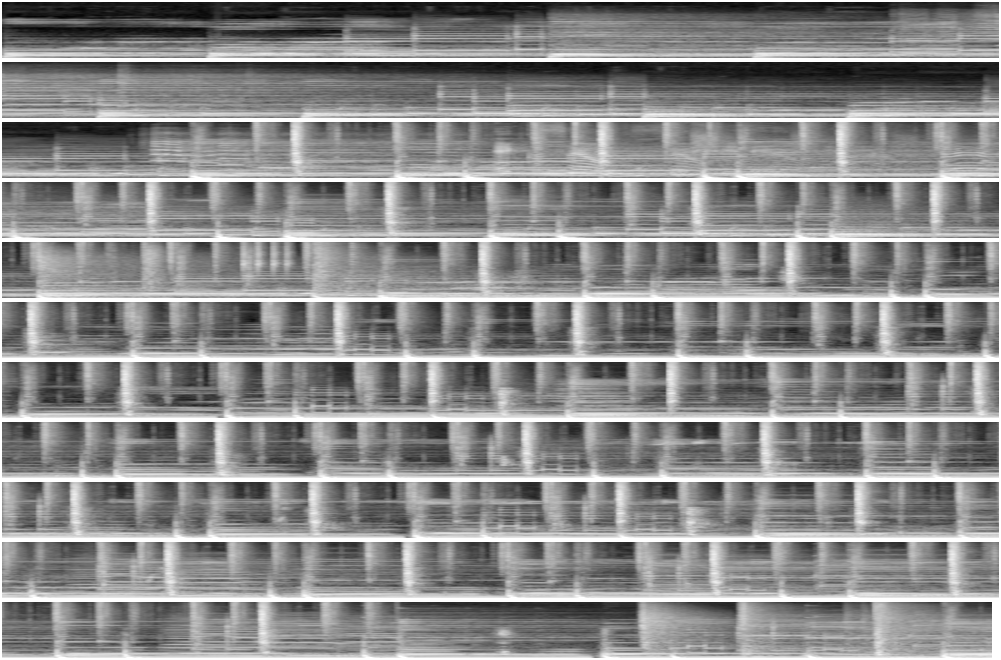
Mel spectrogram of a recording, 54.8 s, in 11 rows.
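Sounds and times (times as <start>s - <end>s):
afrobeat instrumental music: 0.0s - 54.7s.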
